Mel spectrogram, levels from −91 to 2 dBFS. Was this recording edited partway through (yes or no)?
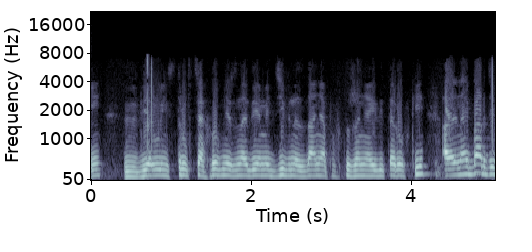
no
